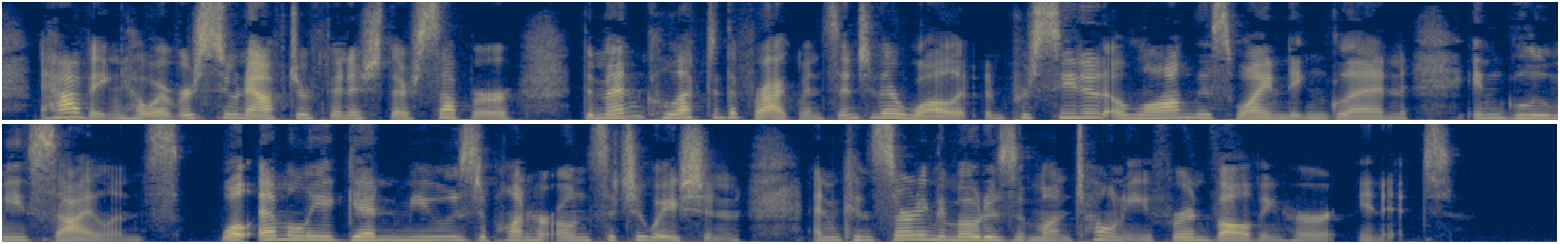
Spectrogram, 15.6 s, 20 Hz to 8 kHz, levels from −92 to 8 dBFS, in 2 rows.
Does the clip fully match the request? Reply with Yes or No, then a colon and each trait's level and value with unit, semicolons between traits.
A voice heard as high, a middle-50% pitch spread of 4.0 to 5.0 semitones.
Yes: high, 200 Hz; average, 4.3 semitones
